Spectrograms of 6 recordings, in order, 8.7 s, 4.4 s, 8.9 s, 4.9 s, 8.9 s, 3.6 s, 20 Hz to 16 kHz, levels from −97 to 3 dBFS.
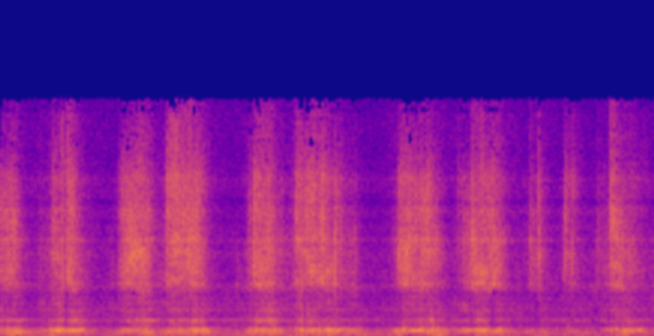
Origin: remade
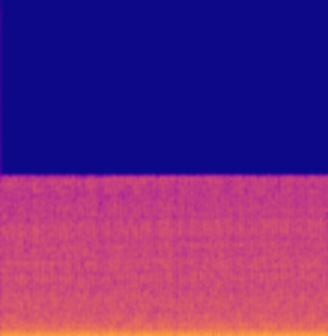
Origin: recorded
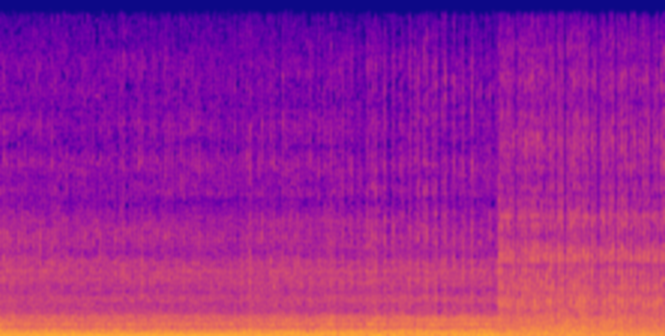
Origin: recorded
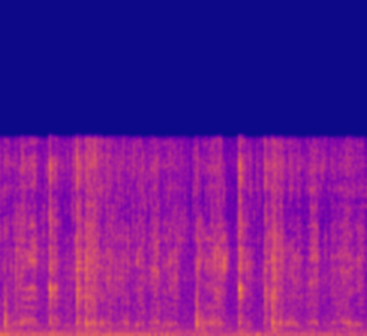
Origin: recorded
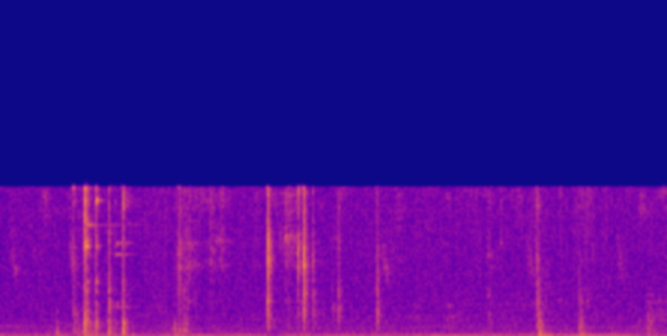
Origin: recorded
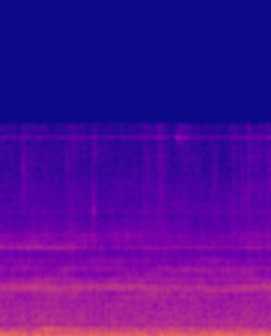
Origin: remade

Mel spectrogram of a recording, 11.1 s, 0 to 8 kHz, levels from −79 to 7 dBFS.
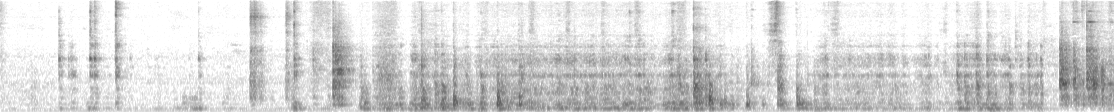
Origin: recorded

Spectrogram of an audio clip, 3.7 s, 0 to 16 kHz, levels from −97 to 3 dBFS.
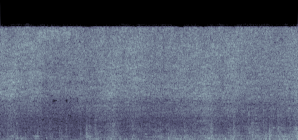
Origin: recorded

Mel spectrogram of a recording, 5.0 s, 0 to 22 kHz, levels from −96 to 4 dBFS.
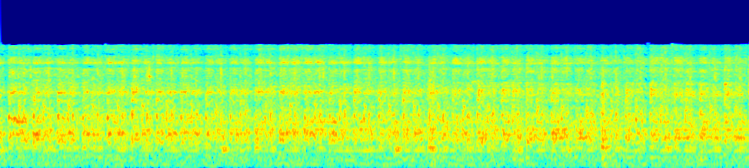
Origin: recorded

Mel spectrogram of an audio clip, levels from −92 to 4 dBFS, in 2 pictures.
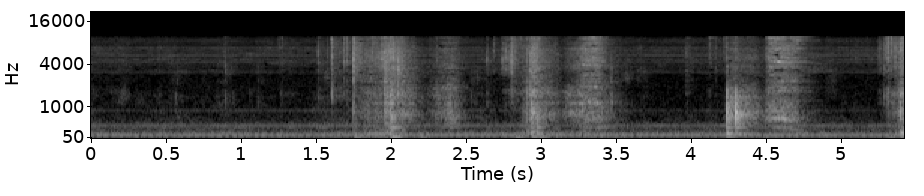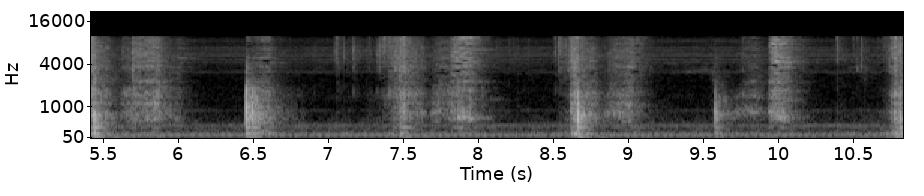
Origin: recorded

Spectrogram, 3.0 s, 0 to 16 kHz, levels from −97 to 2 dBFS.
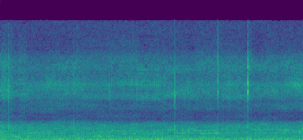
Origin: remade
